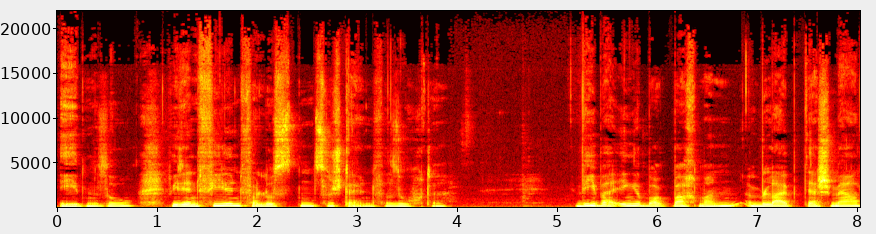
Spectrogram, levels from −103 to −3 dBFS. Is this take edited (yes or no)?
no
